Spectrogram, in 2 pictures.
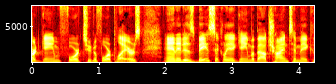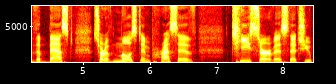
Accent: United States; also born or lived in Connecticut; as an American male

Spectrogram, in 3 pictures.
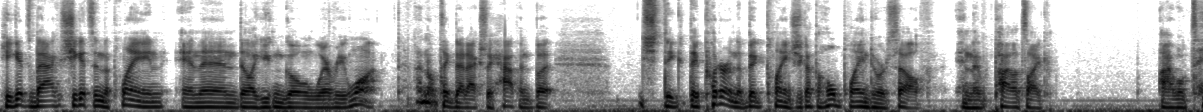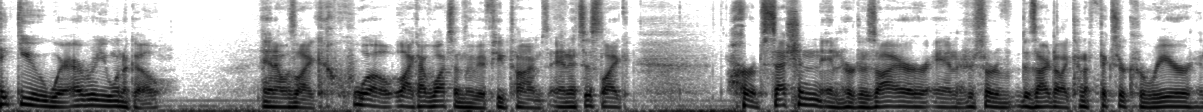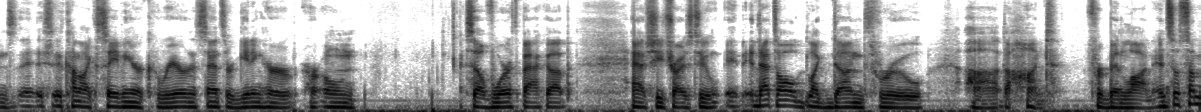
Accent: United States; I grew up in America in the 80s

